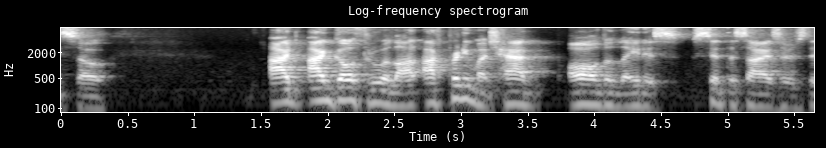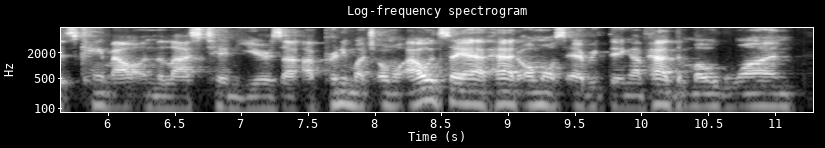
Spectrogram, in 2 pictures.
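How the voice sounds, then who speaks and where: A man of middling pitch talks casually to his livestream viewers, rambling and restarting his sentences. His voice sounds a little worn and hoarse. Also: fairly bright tone. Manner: loose, rambling, thanks viewers, many restarts. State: losing his voice. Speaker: music producer and livestream host.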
